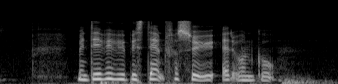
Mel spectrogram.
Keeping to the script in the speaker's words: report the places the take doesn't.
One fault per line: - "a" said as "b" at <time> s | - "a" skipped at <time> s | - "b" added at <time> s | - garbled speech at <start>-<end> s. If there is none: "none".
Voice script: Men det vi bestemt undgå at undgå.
- "vil" added at 1.1 s
- "undgå" said as "forsøge" at 1.7 s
